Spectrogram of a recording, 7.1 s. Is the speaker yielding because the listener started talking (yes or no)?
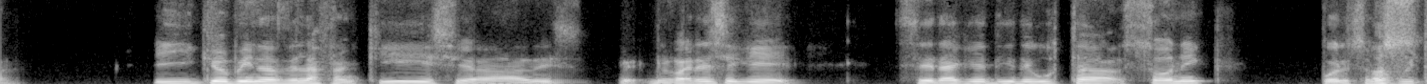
yes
